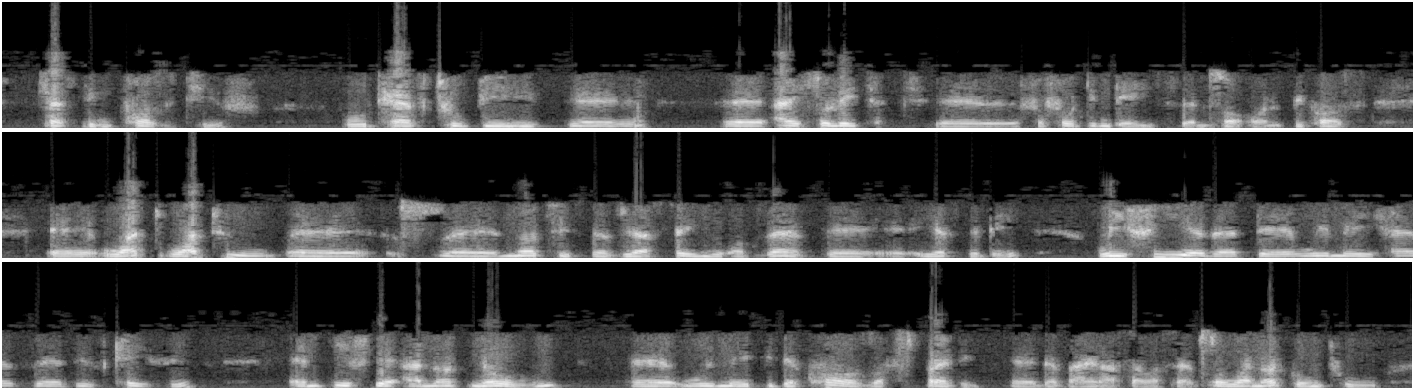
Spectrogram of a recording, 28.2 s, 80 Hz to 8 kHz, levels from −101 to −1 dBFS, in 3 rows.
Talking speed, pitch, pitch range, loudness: 140 wpm, 120 Hz, 110-130 Hz, -18 LUFS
